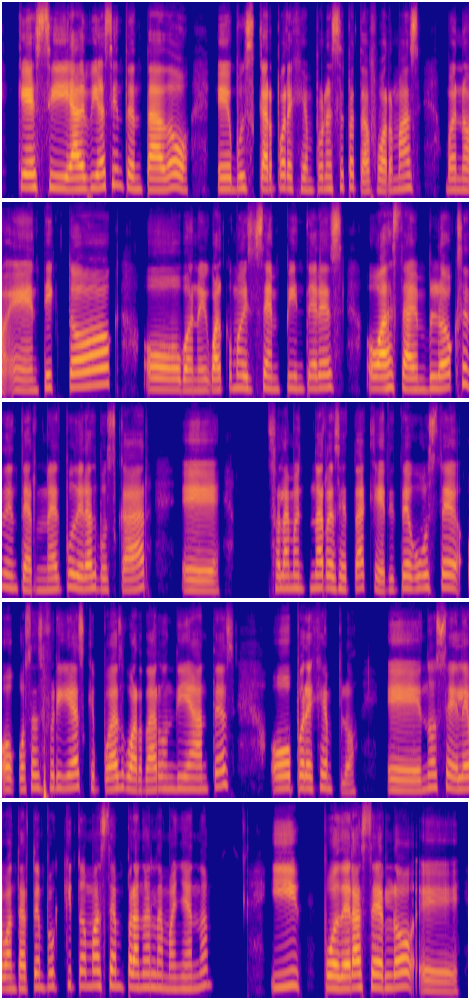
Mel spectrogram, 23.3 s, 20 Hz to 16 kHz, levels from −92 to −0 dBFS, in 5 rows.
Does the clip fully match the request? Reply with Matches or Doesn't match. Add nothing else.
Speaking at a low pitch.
Doesn't match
